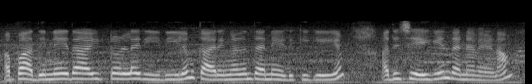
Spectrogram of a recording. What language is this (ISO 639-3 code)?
mal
